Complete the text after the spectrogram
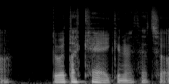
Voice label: "ceg", Welsh

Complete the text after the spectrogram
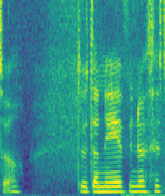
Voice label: "nef", Welsh

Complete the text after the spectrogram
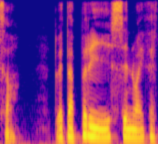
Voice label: "brys", welsh

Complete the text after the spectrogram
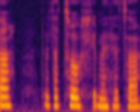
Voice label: "twll", Welsh

